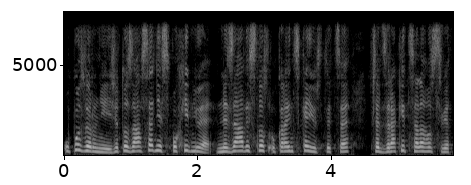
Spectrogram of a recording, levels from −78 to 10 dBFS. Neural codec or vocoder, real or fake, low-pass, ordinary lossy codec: codec, 16 kHz, 4.8 kbps, FACodec; fake; 7.2 kHz; none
